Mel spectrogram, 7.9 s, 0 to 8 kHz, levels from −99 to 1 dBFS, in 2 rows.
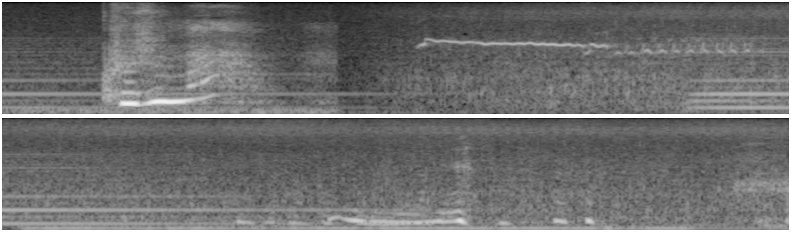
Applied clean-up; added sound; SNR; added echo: none; Bowed string instrument; 17 dB; none.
